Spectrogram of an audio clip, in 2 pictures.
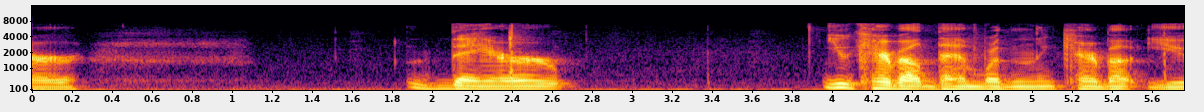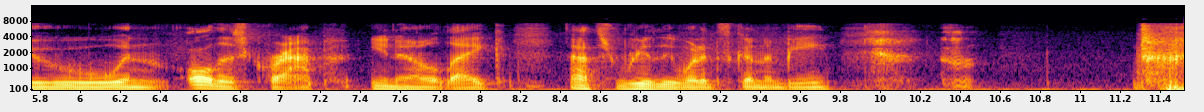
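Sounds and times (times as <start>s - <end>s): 
speech: 1.9s - 2.8s, 4.0s - 10.6s, 11.3s - 11.5s
man burping: 10.0s - 10.6s.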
